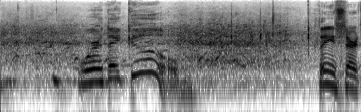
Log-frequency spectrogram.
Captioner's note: audience laughs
